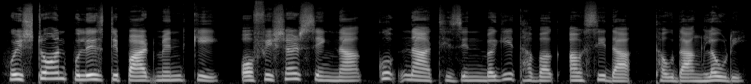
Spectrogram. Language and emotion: Manipuri, neutral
